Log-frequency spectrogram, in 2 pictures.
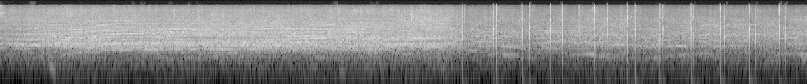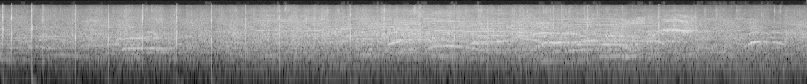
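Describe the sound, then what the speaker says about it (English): An audience applauds students at a youth ambassadors program, a sustained crowd clapping that thins into sharper, sparser individual claps midway, with scattered voices and cheers mixed in. "Give these students a round of applause."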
